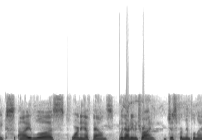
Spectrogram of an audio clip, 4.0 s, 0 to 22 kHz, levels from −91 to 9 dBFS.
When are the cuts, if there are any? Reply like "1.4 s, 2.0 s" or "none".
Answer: 1.3 s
